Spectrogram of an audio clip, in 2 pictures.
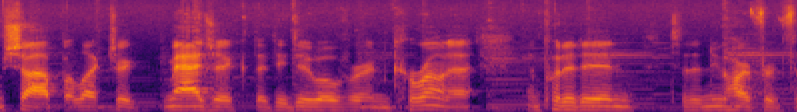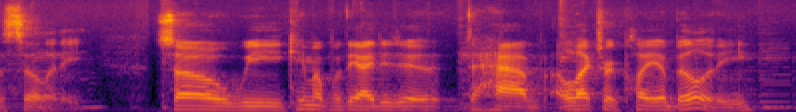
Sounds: speech
music

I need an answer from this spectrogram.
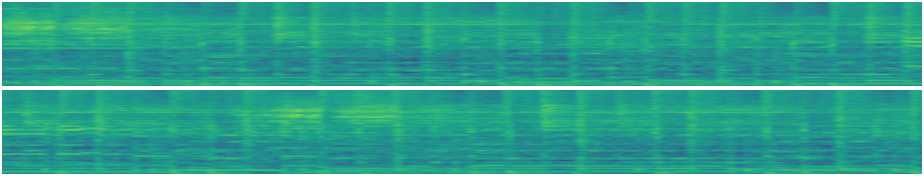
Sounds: music

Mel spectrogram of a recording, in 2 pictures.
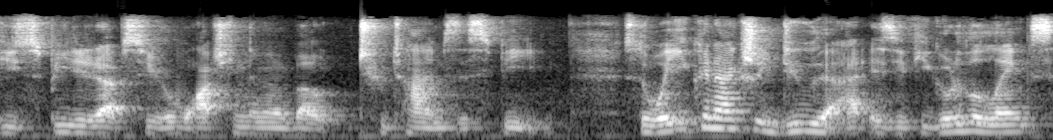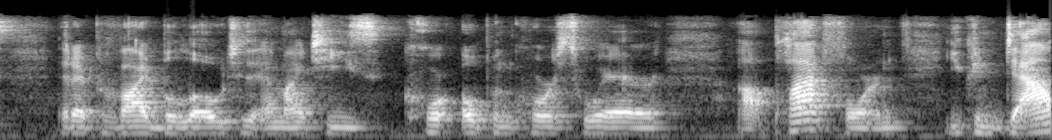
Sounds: speech

